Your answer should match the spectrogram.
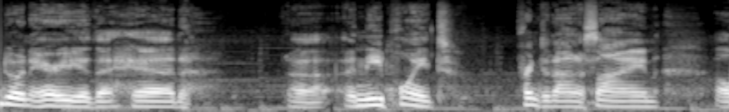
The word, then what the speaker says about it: Enee: structure down there called, I think we're assuming it's pronounced a knee. It's Enee. So that's how you spell it. But it's Enee Point.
